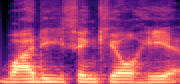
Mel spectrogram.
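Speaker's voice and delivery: mock flat deadpan delivery. Retelling what he asked a player who arrived without his girlfriend, retelling a deadpan question. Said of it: "Like deadpan".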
